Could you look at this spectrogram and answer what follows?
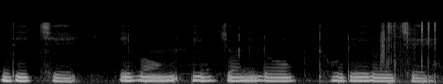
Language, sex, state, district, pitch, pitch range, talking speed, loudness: Bengali, female, West Bengal, Kolkata, 165 Hz, 155-175 Hz, 80 wpm, -28 LUFS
